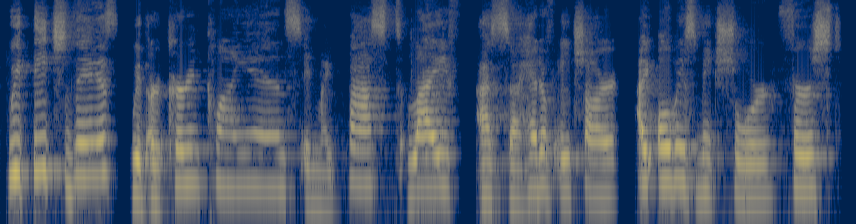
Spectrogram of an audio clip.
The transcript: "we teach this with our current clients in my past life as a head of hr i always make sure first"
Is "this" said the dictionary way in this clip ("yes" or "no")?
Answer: yes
